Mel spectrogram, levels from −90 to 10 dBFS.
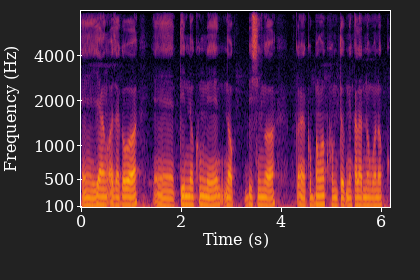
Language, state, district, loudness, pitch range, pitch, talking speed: Kokborok, Tripura, West Tripura, -17 LUFS, 110-120 Hz, 115 Hz, 145 wpm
